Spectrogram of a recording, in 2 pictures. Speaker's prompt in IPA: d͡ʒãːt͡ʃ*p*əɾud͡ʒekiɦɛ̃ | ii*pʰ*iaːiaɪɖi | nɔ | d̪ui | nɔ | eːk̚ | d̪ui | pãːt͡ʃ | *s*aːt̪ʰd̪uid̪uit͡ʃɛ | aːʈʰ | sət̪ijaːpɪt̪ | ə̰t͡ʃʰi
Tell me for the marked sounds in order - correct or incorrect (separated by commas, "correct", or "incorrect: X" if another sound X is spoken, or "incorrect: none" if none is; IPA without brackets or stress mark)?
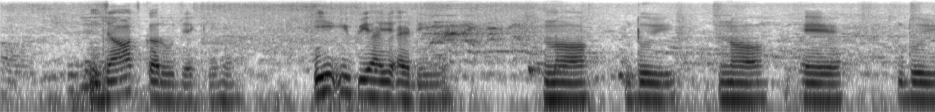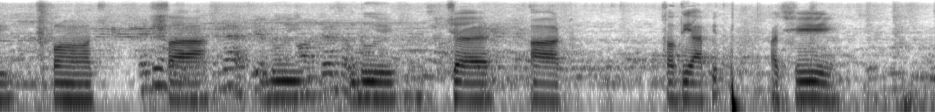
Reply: incorrect: k, incorrect: p, correct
